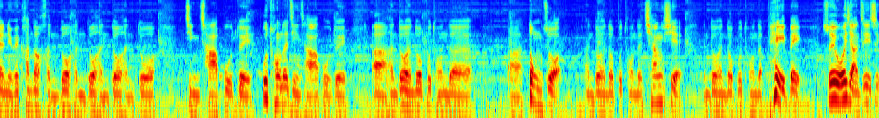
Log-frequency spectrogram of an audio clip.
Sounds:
music, speech

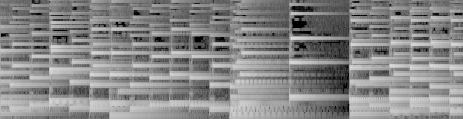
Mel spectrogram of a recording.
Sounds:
tinkle

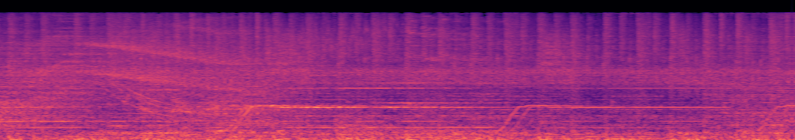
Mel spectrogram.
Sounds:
background music, music

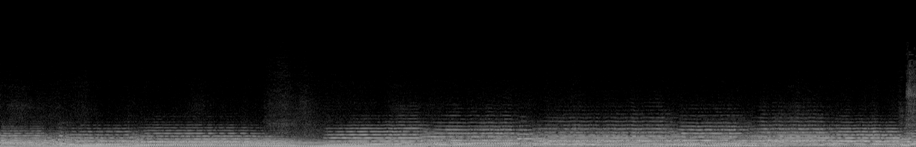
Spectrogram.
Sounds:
playing cornet

